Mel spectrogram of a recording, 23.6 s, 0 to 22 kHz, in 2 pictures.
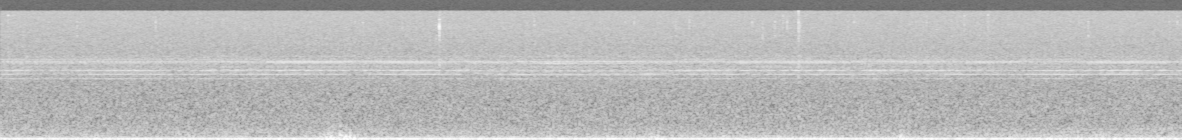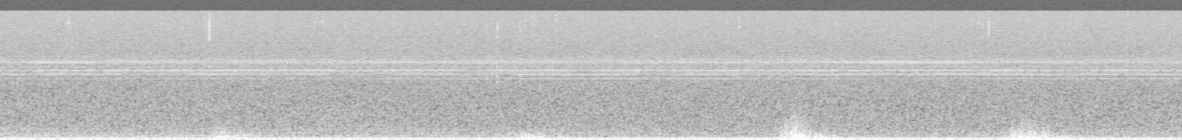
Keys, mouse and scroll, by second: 0.3 scroll down 1, 0.9 middle click, 1.4 scroll up 1, 1.7 shift+middle click, 2.0 scroll up 1, 3.4 click, 7.0 scroll down 1, 7.3 middle click, 7.7 scroll up 1, 10.6 click, 12.8 scroll down 1, 13.2 middle click, 13.9 scroll up 1, 14.8 click, 16.3 scroll down 1, 16.7 middle click, 17.4 scroll down 1, 17.6 middle click, 18.0-18.6 scroll up 3, 18.3 shift+middle click, 19.8 middle click, 20.1 scroll up 1, 20.8 alt+click.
